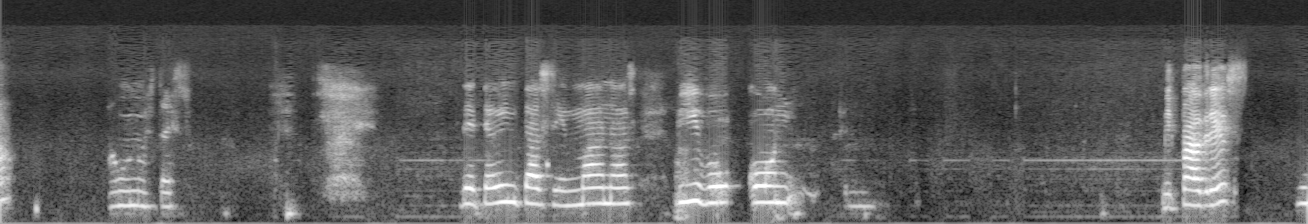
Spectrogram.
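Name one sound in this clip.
Children speak in turn through an online call.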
